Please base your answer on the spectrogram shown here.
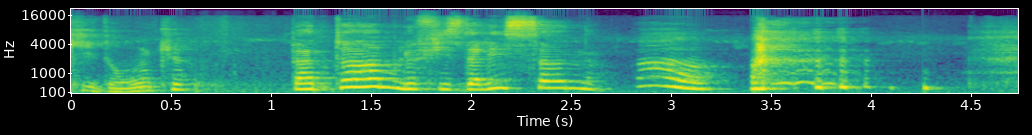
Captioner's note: giggling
